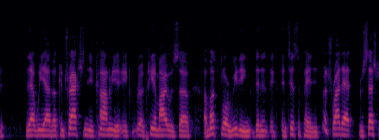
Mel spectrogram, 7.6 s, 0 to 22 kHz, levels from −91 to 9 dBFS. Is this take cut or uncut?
cut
